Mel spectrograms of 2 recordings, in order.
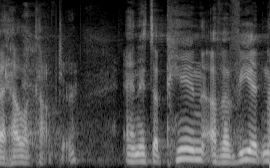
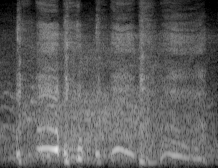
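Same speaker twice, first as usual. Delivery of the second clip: laugh; 14 semitones higher, 3 dB louder than usual. Real, not acted. Laughs at own story.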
